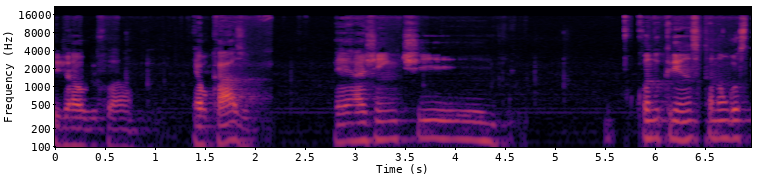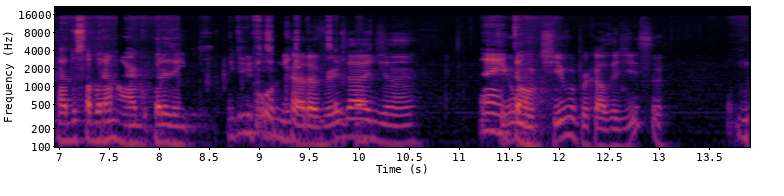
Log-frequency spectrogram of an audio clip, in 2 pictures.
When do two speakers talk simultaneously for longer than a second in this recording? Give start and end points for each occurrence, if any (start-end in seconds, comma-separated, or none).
9.0-10.2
